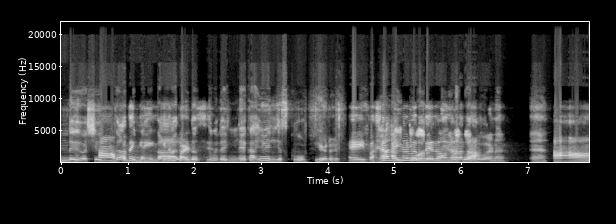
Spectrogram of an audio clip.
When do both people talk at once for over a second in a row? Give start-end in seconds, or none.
0.6-2.3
